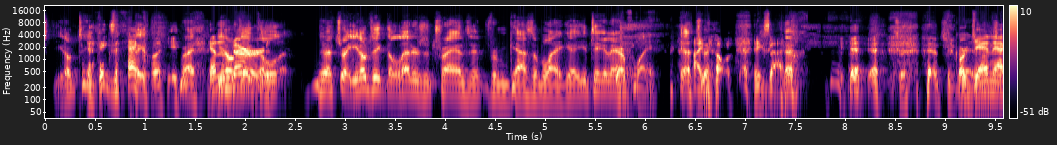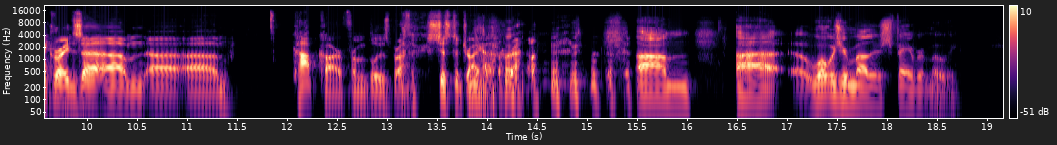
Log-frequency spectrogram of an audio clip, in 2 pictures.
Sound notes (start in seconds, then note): 7.8 both chuckling; 13.6 chuckling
